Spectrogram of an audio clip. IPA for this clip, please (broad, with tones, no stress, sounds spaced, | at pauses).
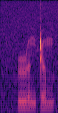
ɹ ə˨˩˨ ŋ ʈ ə˨˩ m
